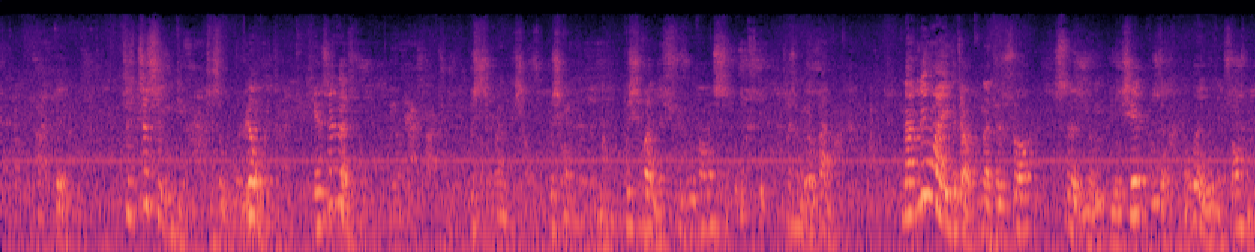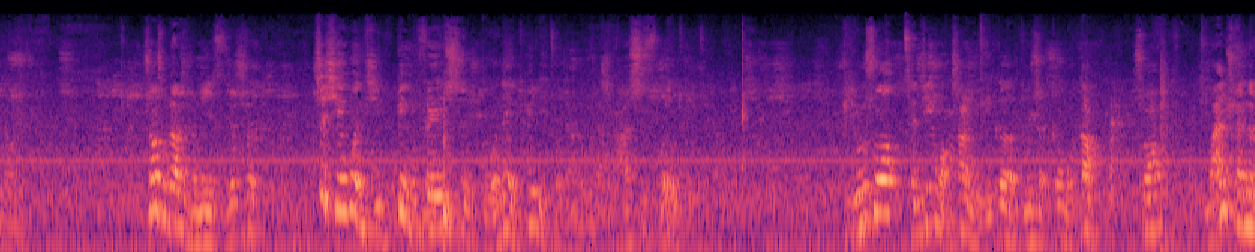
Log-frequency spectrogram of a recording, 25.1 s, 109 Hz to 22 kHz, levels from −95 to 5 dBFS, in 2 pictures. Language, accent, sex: Chinese, native, male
